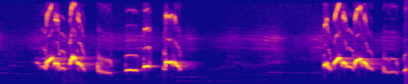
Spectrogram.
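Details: Orange-headed thrush singing as a lure to rouse others to sing: short phrases of bright warbled whistles and chirps, a quiet gap, then another warbled phrase.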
